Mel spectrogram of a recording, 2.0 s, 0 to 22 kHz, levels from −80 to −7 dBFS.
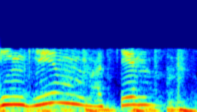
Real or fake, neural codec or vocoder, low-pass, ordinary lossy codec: fake; codec, 16 kHz, 8 kbps, FunCodec, trained on Chinese and English, 25 frames a second; 3.6 kHz; AAC, 24 kbps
